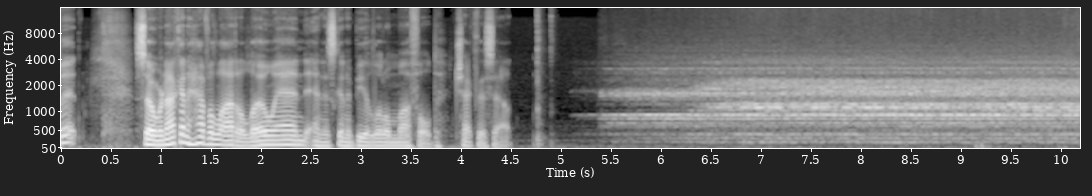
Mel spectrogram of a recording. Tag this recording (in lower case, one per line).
music
speech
